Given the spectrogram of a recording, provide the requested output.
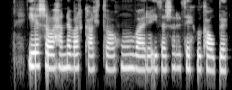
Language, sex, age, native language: Icelandic, female, 18-19, Icelandic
